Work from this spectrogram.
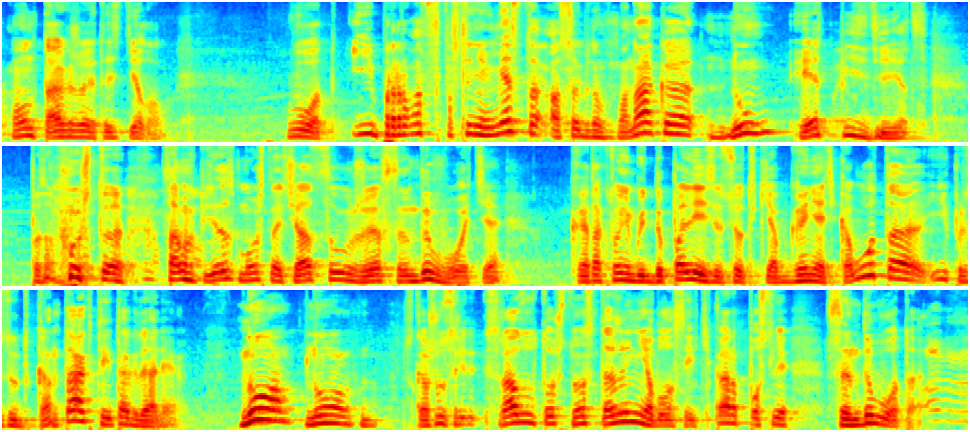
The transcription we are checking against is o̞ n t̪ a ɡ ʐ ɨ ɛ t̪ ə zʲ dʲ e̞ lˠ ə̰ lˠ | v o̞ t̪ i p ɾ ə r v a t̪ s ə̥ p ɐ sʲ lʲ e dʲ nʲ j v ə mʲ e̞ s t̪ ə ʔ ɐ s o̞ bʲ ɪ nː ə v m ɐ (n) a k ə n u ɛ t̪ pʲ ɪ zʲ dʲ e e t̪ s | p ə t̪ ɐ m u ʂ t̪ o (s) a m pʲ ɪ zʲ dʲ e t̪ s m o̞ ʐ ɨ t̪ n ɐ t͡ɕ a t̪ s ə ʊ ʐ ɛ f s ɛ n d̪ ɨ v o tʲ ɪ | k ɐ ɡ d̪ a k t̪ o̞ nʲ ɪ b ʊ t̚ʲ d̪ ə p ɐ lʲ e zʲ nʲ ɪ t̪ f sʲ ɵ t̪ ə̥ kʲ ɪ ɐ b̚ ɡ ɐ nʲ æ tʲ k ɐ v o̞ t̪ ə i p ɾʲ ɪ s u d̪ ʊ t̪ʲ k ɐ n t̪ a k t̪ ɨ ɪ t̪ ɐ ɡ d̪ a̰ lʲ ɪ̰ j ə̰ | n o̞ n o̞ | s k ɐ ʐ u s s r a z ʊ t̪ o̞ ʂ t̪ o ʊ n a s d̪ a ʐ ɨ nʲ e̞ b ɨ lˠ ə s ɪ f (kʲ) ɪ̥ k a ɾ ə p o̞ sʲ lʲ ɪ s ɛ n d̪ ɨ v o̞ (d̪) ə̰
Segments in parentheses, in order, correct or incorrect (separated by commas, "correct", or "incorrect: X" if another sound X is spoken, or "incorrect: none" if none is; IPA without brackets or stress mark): correct, correct, incorrect: tʲ, incorrect: t̪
